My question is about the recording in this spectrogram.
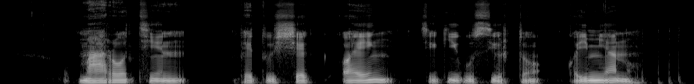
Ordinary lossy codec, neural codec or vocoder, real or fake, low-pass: none; vocoder, 44.1 kHz, 128 mel bands every 256 samples, BigVGAN v2; fake; none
